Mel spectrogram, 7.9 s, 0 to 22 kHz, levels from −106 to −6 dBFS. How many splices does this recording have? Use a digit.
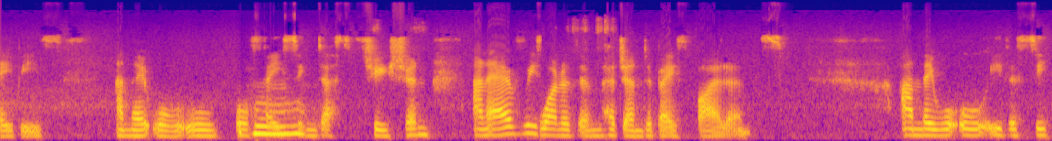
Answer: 3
